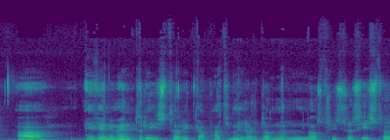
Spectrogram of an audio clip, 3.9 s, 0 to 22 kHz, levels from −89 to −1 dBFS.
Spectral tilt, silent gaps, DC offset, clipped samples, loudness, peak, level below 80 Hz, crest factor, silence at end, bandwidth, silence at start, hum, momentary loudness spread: -4 dB/octave; none; under 0.1%; under 0.1%; -37 LUFS; -16 dBFS; -64 dBFS; 20 dB; 0 s; 19.5 kHz; 0 s; none; 6 LU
